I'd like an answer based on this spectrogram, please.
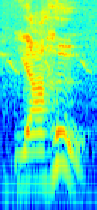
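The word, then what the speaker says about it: יהו: why we know that the first three letters of the creator's name is pronounced Yahoo Yahoo Yahoo the all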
